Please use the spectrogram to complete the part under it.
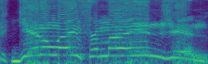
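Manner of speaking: angry, shouted character voice.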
